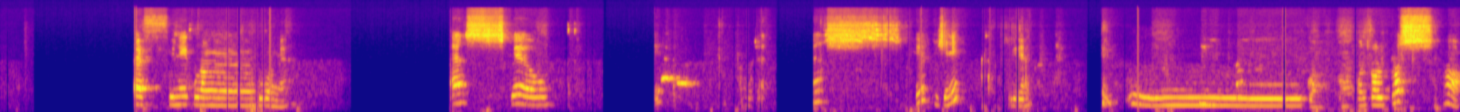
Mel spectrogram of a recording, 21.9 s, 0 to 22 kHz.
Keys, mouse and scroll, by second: 0.9 click, 3.3 click, 5.8 shift+click, 6.5 s, 9.8 middle click, 10.5-10.9 scroll down 1, 11.1 ctrl+z, 12.3 s, 14.4 click, 14.6 scroll up 2, 14.7-20.9 middle drag, 20.9 KP_Subtract.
